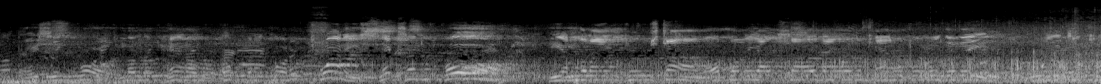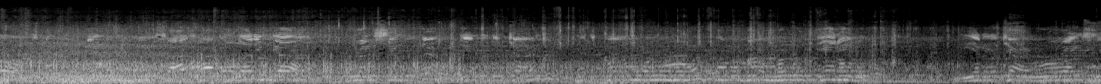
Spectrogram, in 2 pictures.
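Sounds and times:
indistinct voices: 0.0 - 22.0
horse hoofbeats on dirt: 5.6 - 22.0
sulky wheels rolling: 6.0 - 22.0.

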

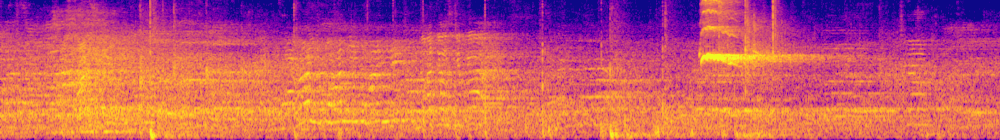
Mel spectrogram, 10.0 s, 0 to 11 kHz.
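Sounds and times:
players' voices: 0.0 - 10.0
soccer ball knocks: 5.4 - 6.8
referee's whistle blast: 7.0 - 8.2.

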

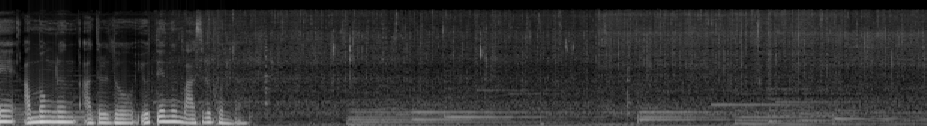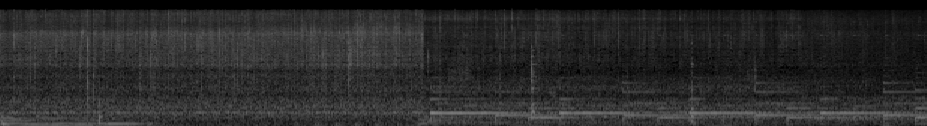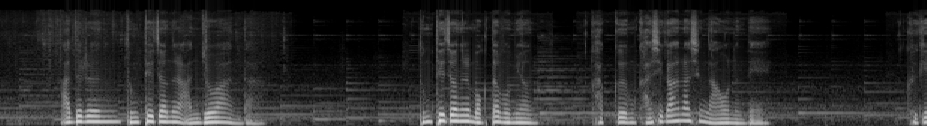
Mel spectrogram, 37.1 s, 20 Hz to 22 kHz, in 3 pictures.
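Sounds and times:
soft background music: 0.0 - 37.0
fish sizzling in a pan: 2.3 - 26.6.

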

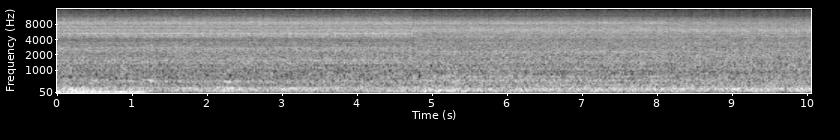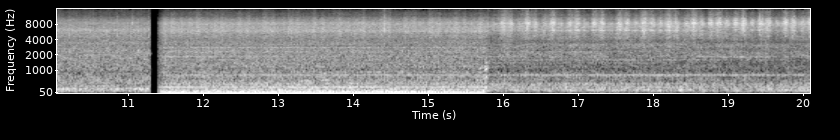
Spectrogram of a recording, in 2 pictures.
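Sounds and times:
fire engine running: 0.0 - 15.8.

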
